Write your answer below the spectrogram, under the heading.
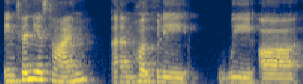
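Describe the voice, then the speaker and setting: Low-voiced woman in a roomy space. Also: takes it slowly. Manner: frank, steady, talks in long runs with restarts. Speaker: business owner, guest. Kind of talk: conversational interview answers. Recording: roomy echo.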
